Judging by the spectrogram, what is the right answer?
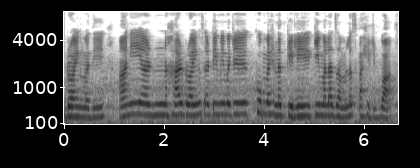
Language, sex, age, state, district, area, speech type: Marathi, female, 18-30, Maharashtra, Thane, rural, spontaneous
